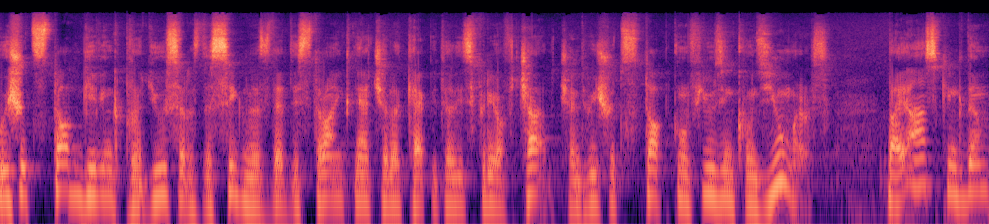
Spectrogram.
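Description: Over a quiet background, a man's dark, mellow tone carries vocal fry and ordinary pitch variation. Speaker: panel co-chair. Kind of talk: prepared conference address. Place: home room. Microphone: lapel.

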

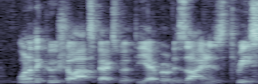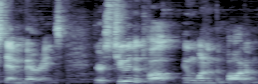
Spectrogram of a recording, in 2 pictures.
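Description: A man speaks very fast at a fairly low pitch. Audible room echo and faint background music are present. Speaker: presenter. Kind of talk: product presentation. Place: office.

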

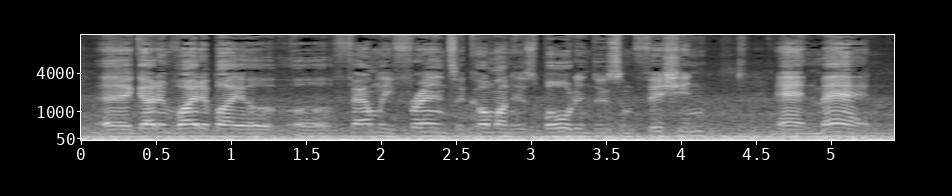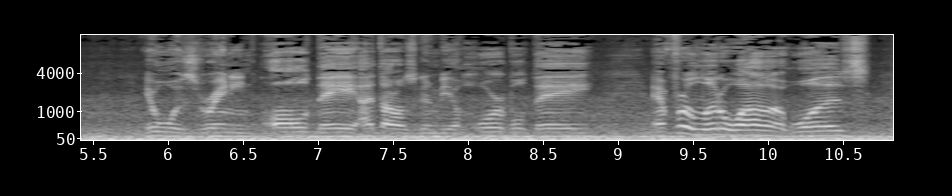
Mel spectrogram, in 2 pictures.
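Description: A man talks fairly quickly over loud background noise, his voice dry with no echo. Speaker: fishing vlogger. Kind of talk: casual vlog chat. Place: car. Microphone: phone near.

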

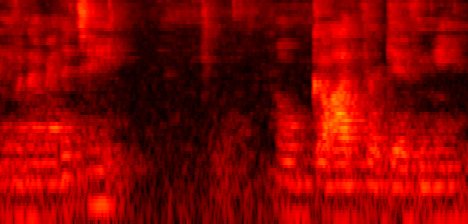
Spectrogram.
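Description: Very slow speech from a man, plus audible room echo and light background noise. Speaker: actor. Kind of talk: theatrical monologue. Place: hall. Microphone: camera far.

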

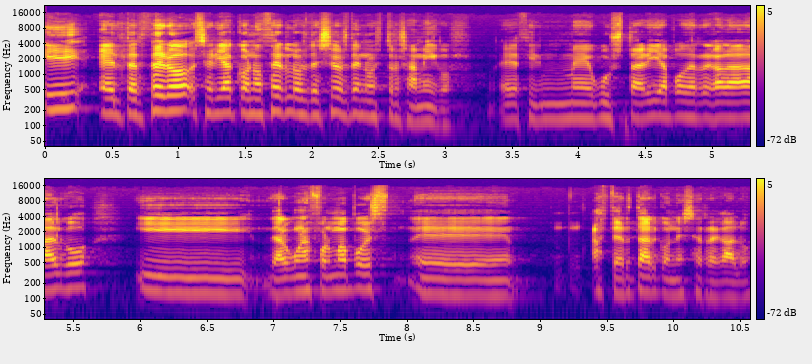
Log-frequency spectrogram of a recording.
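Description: This man has a fairly high pitch and ordinary pitch variation. He talks at a fairly slow pace against a quiet background. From Spain, Valencia; Spain. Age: 30s. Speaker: coding bootcamp graduate presenting project; presenter. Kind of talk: project demo presentation; project presentation. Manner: hesitant, many filler sounds. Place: hall. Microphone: handheld.

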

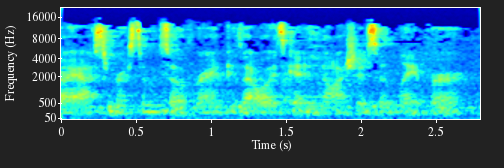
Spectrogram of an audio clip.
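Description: A woman speaks over loud background noise. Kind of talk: casual vlog chat. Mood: shaken but relieved.

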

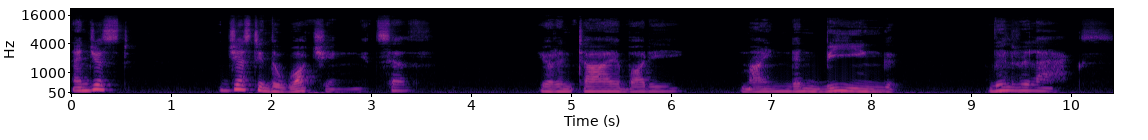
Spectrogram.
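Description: On a very clean recording with a silent background, a man at medium pitch speaks in a calm, soothing tone that is somewhat breathy. He goes at a very slow pace with long, frequent pauses and ordinary pitch variation. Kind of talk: guided meditation. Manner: slow, soft, calm and soothing with long pauses.

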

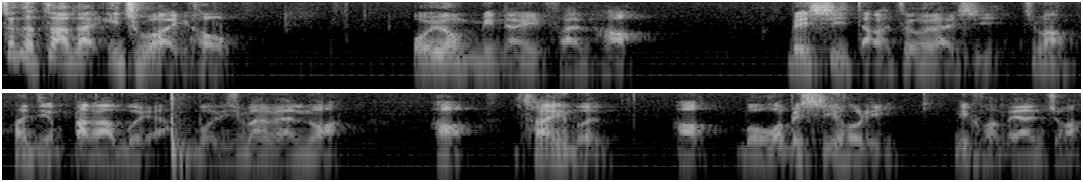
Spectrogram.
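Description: Somewhat breathy speech moves at a fairly quick pace over noticeable background noise. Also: man, fairly low pitch for a man. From Taiwan. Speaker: political commentator. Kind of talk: talk show debate; political commentary. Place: studio.

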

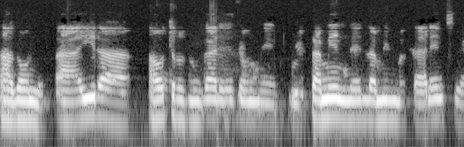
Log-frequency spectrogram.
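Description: At a fairly slow pace, a woman talks in a fairly low pitch, the sound dry with no echo. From Mexico, Chalco (State of Mexico); State of Mexico. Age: 50s. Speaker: flood-affected resident. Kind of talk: on-site news interview. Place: street.

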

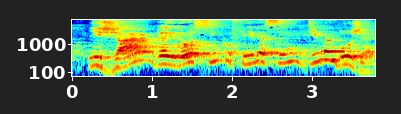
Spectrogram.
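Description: The speech moves at a very slow pace. Strong room echo fills the recording, along with light background noise. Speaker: interviewer. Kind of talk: casual interview questions. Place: home room. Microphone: phone near.

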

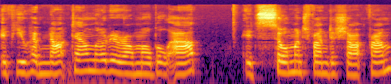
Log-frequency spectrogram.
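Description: A woman's voice has a bright, sharp tone. Her intonation stays fairly even. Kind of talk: live sales stream chat. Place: home room. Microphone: phone near.

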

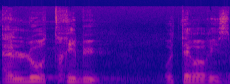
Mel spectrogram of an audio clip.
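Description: Ordinary pitch variation runs through a man's speech. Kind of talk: formal speech. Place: hall. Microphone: podium.

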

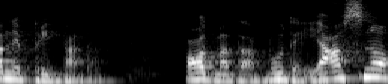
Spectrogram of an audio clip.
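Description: The woman's pitch rises and falls with ordinary variation. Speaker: interview guest. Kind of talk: interview answer. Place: studio. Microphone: studio mic.

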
